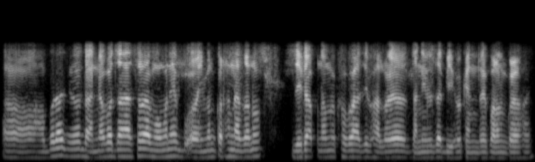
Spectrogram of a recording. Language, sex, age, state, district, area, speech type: Assamese, male, 18-30, Assam, Jorhat, urban, conversation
